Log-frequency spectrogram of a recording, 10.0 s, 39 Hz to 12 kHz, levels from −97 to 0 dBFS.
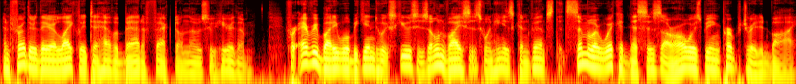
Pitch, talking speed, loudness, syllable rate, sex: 100 Hz, 215 wpm, -19 LUFS, 6.6 syllables/s, male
